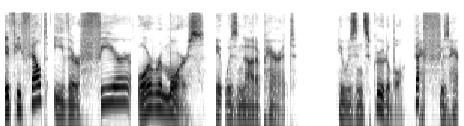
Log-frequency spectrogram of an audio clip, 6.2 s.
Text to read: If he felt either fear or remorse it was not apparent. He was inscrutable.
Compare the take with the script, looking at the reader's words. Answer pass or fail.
fail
